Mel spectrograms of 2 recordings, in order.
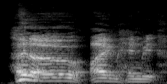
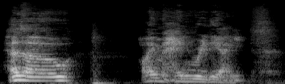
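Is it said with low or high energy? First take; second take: high; low. First: It is said livelier, with more energy. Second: It is said flatly, with low energy.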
